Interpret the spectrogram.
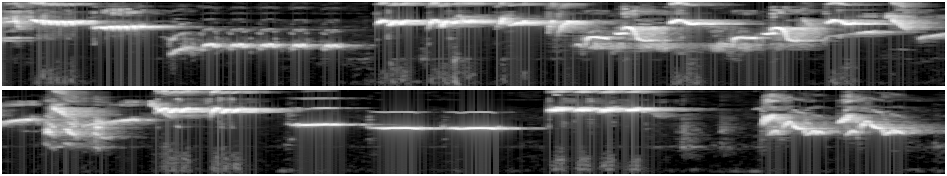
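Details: Tledekan singing in the fluting style called nyuling: rapid high whistles, trills and slurred notes tumbling one after another, with soft clicks and knocks between phrases.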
